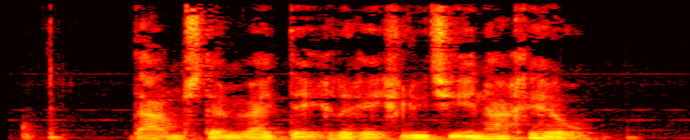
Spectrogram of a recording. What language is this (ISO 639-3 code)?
nld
